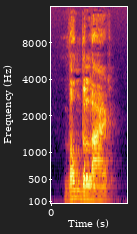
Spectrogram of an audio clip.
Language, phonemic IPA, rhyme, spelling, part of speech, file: Dutch, /ˈʋɑn.də.laːr/, -ɑndəlaːr, wandelaar, noun, Nl-wandelaar.ogg
- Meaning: 1. hiker 2. walker, someone who walks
